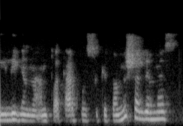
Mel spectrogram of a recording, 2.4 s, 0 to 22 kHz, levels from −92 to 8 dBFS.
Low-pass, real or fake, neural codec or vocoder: 7.2 kHz; real; none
